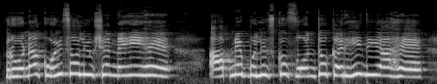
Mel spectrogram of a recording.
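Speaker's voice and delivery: calm her friend down; consoling neighbour. Acted.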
